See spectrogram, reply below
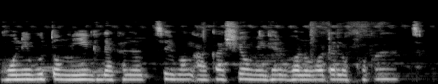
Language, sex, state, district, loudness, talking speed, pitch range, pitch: Bengali, female, West Bengal, Kolkata, -18 LUFS, 150 wpm, 220-230 Hz, 225 Hz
